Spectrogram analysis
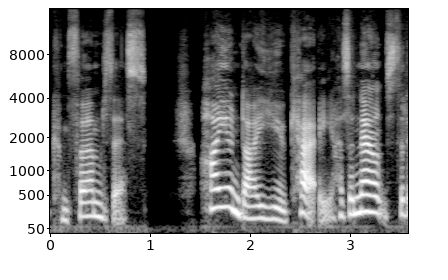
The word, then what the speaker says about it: Hyundai: And yes, it's Hyundai because that's how you say it in England.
